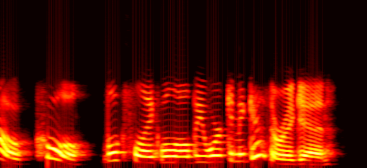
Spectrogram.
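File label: round won nocasualities, professional female; vo; agents; Source Model Packs; Counter Strike Model Pack; CS2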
